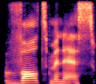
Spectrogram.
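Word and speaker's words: Valtmanis: The other co-founder's last name is Vault Manis spelled V A L T M A N I S and it's usually pronounced like Vminus with the stress in the middle.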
